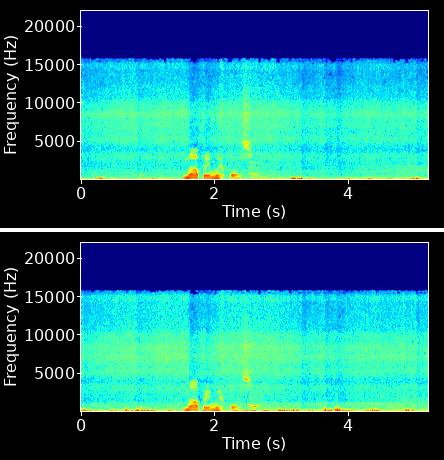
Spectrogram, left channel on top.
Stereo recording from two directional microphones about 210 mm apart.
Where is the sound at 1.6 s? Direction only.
5° left (ahead or behind).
